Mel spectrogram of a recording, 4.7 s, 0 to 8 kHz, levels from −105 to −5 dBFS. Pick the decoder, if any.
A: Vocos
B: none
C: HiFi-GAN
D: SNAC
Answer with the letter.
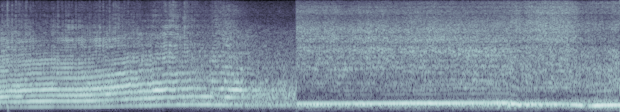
B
